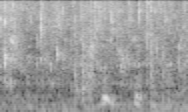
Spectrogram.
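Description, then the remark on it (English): Freshly mixed photographic fixer being poured out of a developing tank while developing on the floor of an office: a steady splashing gush that runs the whole time, swelling briefly midway, with no voices. “Start pouring out now because I just mixed up fixer this morning as well.”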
